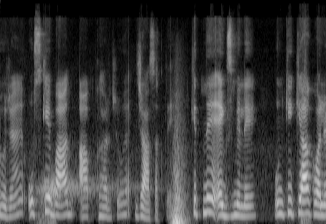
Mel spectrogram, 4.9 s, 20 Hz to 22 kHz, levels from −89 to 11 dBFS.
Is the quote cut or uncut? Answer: cut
